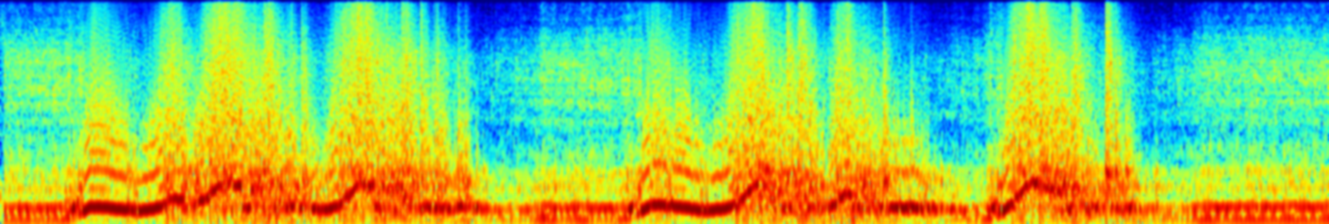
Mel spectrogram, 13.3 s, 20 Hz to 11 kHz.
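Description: A Lamborghini Aventador with a flame-spitting aftermarket exhaust, tuned to 800 horsepower, revs hard three times in a row, each loud rising roar falling back to a rumbling idle, very close.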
